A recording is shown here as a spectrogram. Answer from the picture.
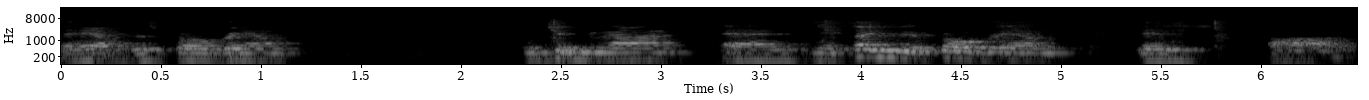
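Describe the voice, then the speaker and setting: A man's fairly high-pitched, somewhat breathy voice. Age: 60s. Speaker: resident speaking at public comment. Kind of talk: public comment at a board meeting.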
